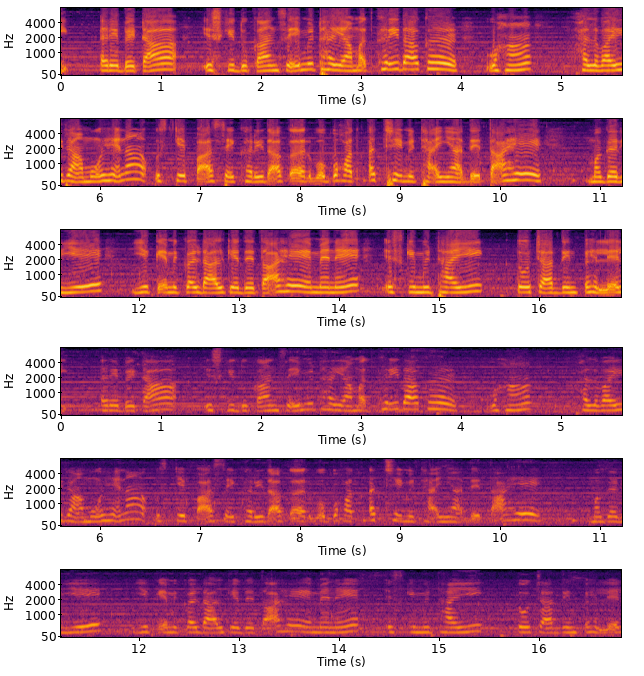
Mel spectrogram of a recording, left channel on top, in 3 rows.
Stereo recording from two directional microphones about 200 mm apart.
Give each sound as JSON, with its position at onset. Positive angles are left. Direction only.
{"t": 0.3, "sound": "speech", "side_deg": 40}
